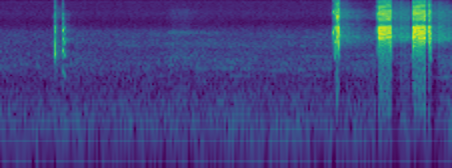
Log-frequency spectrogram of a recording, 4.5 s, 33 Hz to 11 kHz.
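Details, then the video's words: Black francolin (kala teetar), recorded on a cold 21 December 2022, with two faint short notes at first, then a loud grating run of three harsh notes closing the phrase. "black francolins voice |teetar ki awaz |kala teetar awaz"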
